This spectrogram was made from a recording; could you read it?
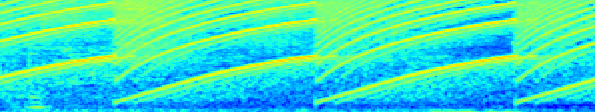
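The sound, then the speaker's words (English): A whooping alarm sound effect: a buzzy, harmonic tone sweeps upward in pitch, then cuts off and restarts, repeating about once a second for three cycles at steady loudness with no talking. “Oh, we gotta get that bullshit alarm going.”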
